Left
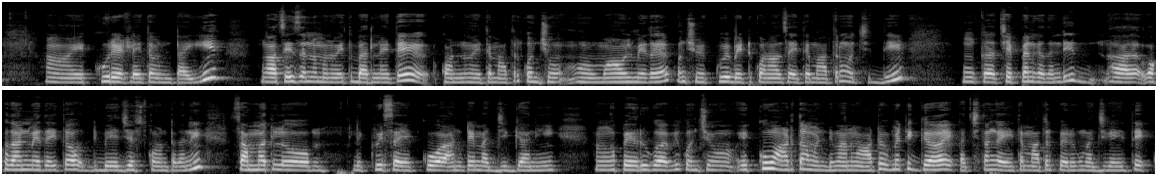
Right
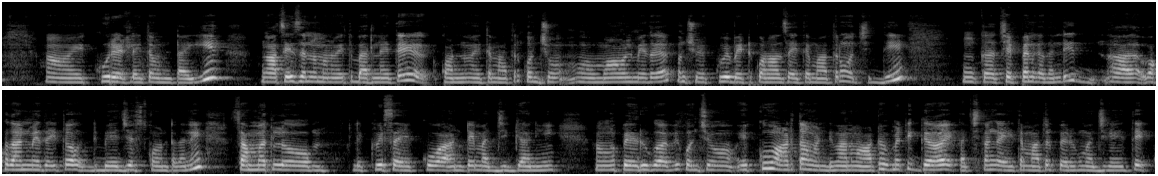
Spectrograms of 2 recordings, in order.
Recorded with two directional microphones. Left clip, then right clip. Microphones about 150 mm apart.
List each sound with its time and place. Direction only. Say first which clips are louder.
0.4 s a woman's voice: left 3 dB; 25° left (ahead or behind)
9.9 s a woman's voice: left 4 dB; 30° left (ahead or behind)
